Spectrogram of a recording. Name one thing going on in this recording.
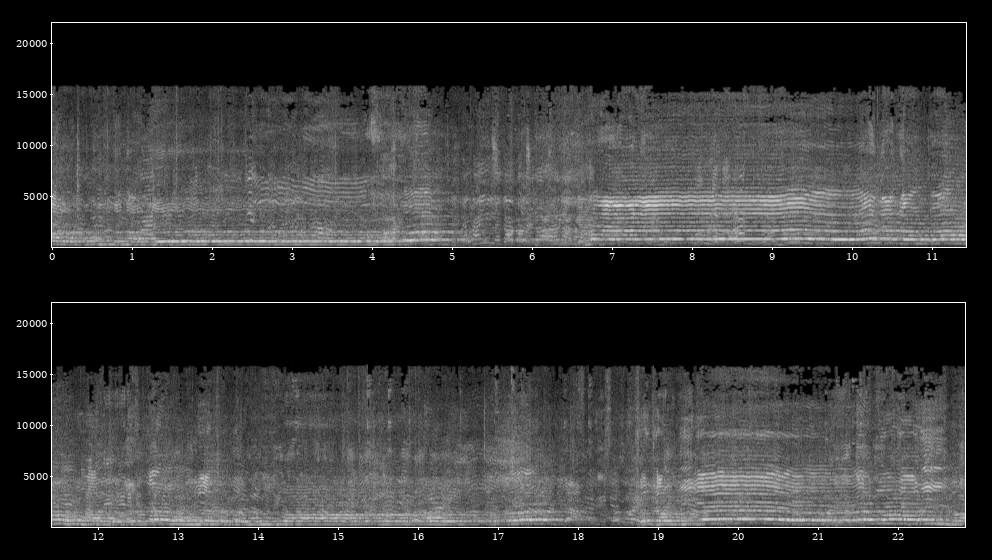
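An elderly man chants in long, drawn-out tones through a microphone and loudspeaker.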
